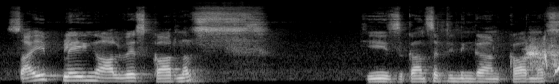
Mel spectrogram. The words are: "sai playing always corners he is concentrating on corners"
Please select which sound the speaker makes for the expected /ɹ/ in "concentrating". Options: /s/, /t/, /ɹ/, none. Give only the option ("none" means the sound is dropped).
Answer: none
